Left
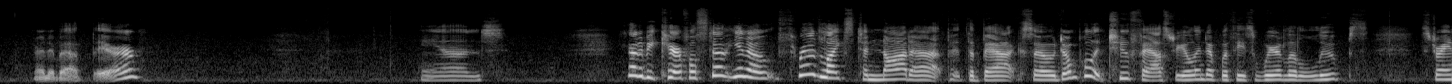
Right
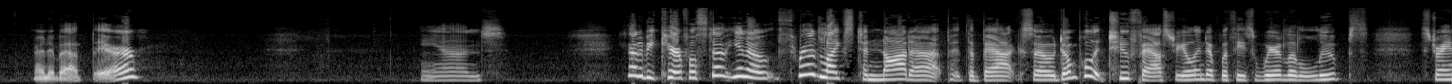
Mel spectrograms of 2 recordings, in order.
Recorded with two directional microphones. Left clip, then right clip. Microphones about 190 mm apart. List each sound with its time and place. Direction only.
0.3 s speech: 45° right (ahead or behind)
4.2 s speech: 50° right (ahead or behind)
